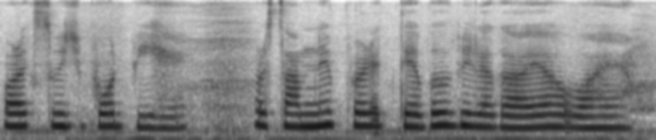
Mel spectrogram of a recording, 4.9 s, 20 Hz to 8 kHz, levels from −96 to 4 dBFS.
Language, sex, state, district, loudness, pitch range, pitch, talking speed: Hindi, female, Arunachal Pradesh, Papum Pare, -13 LUFS, 210-235 Hz, 225 Hz, 180 wpm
